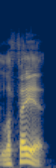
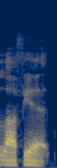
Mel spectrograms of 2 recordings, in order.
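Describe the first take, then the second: First: It is said the local Georgia way. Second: It is said the way outsiders say it. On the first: The speaker is from Georgia. "if you're from Georgia, you have to say it Lafayette" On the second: The speaker is from outside Georgia. "if you're from everywhere else, you would call it Lafayette"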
